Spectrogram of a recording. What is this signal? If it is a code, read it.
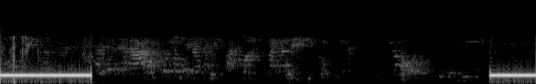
Ringback tone (Europe, 425 Hz), with speech.
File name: out- -2007- - - .3355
